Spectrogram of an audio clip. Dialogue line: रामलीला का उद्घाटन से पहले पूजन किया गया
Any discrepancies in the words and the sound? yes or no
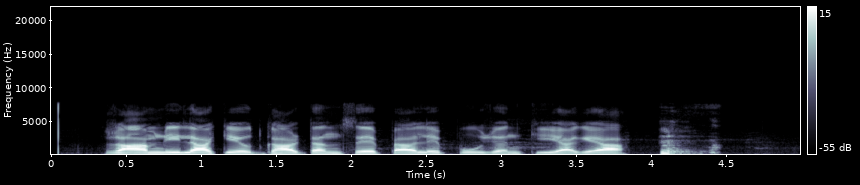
yes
